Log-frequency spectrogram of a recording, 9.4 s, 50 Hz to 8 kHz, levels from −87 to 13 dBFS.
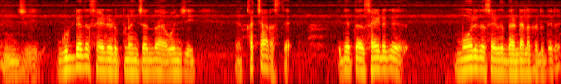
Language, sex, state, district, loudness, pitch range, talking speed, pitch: Tulu, male, Karnataka, Dakshina Kannada, -18 LUFS, 100-120 Hz, 105 wpm, 110 Hz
